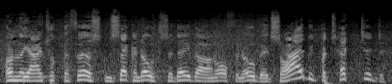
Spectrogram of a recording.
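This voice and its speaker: A crazed old drunk from a town in a horror radio play. His voice is high and cackling, his talk folksy, rambling and agitated. Faint ambience sits behind him. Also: animated, a little fast, slight background noise, low-quality recording. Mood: conspiratorial, grim. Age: older. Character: crazed, frightened old drunken New England townsman. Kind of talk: audio horror drama acting.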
